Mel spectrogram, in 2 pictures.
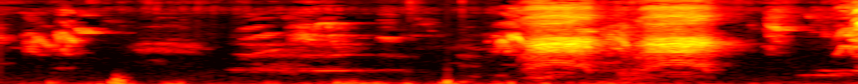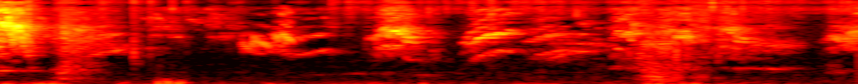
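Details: Crows calling while fighting over food: loud, harsh, broad caws cluster around the middle, surrounded by busy chattering and squawking from many other birds, with low thumps underneath.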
